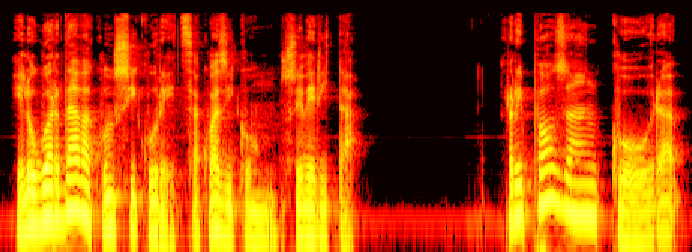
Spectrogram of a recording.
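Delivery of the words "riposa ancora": slow, unhurried reply. Acted. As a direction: take your time, no rush at all. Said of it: "disse senza fretta". (lento, senza fretta)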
